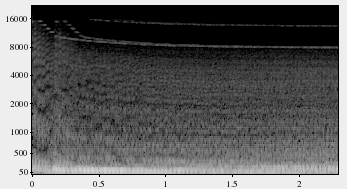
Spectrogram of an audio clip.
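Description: Logo-sting sound effect: a deep rumble that starts suddenly and holds steady, with a faint high tone gliding down at the start.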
